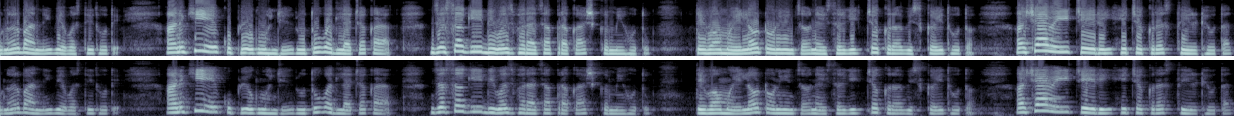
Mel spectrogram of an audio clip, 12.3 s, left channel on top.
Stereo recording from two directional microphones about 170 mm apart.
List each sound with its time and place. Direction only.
0.0 s a woman's voice: 40° left (ahead or behind)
